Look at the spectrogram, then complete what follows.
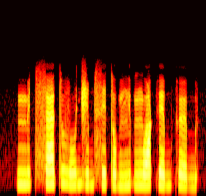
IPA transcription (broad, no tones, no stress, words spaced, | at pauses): mytsæt vo̤d͡ʒibsitob nʲubŋʷɑ kebkøb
